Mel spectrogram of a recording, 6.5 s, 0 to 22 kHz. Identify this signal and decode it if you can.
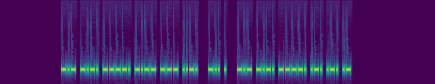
Morse code, heard as a keyed tone, about 47 wpm, 690 Hz. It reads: KC9YOF DE KC9RRA
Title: USA Callsign DE Callsign 50wpm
